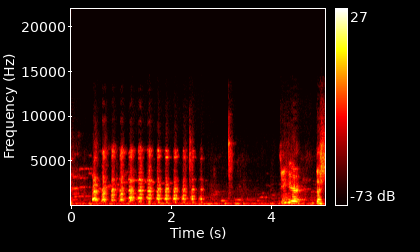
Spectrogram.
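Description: A man imitates a rooster, with a rapid series of about a dozen rhythmic clucking calls followed by a short squawking crow-like shout, close and loud in a kitchen.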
